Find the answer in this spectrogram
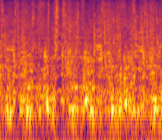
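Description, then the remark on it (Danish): A steady, rumbling engine of an old boat idles with a continuous low throb and a faint irregular knocking, holding a constant level throughout with no voices. “og så holde den båd i gang, den her.”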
